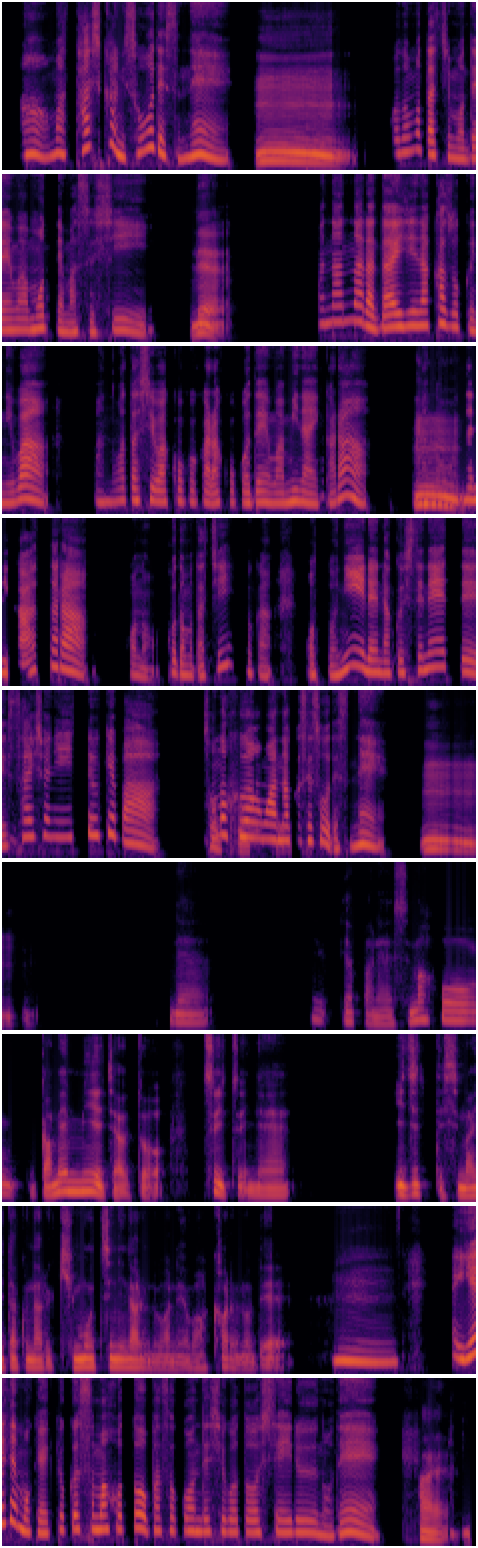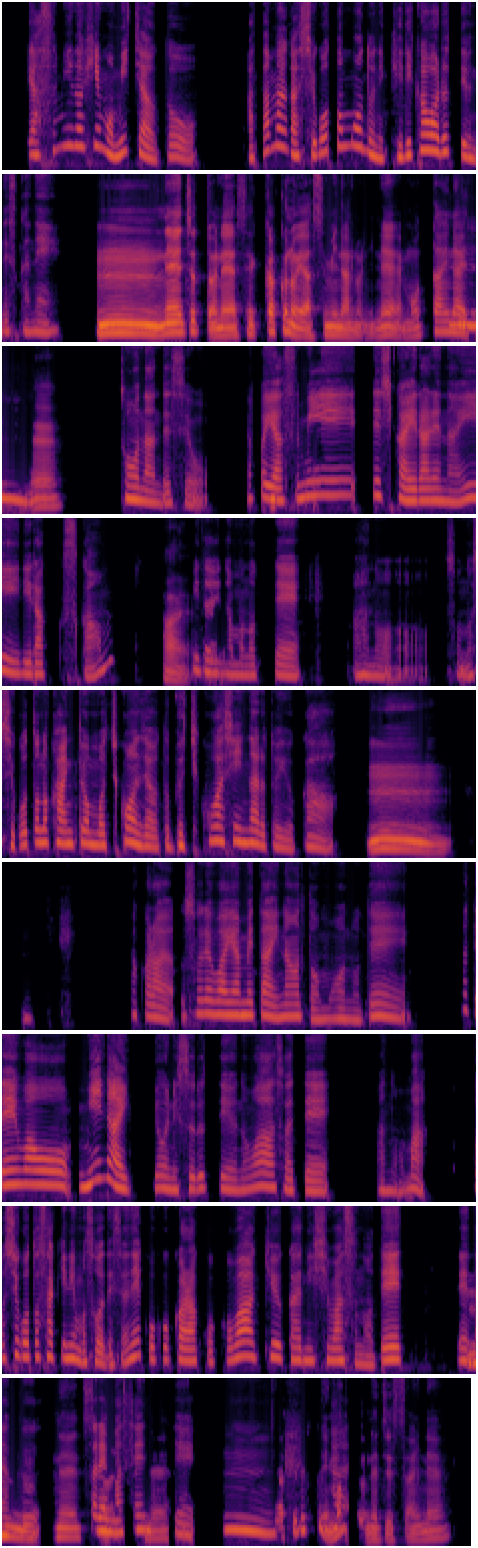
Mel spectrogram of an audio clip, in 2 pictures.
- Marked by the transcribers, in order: tapping
- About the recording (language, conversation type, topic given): Japanese, advice, 休暇中に本当にリラックスするにはどうすればいいですか？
